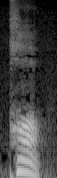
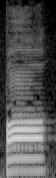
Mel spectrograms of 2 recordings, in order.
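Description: First: The q sound is released with a puff of air. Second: The q sound is released without a puff of air. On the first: The speaker calls it wrong. "يجعلون كمية من الهواء تتدفق مع صوت القاف المتحركة" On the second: The speaker calls it right. "القاف حرف مجهور"

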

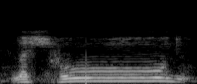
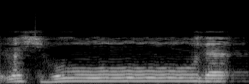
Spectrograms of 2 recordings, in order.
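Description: First: The final d releases with lips still rounded. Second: The final d releases with lips opened. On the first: The speaker calls it wrong. "خطأ" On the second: The speaker calls it right. "لا بد أن تفتح"

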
